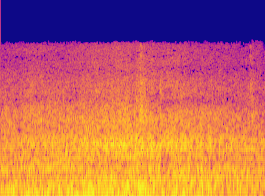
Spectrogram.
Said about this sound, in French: Voiture. Voilà. Une voiture qui passe.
